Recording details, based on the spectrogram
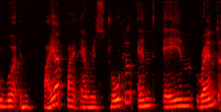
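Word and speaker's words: Ayn Rand: You were inspired by Aristotal and Ain Rand. I don't know how you pronounce this name, but I know this author. You got it right. In Randon. Yeah. As in mine.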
